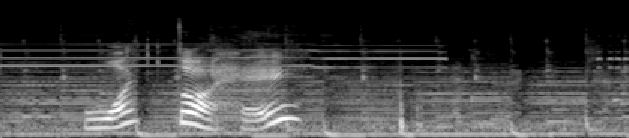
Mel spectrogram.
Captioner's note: REM-Pod constant tone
